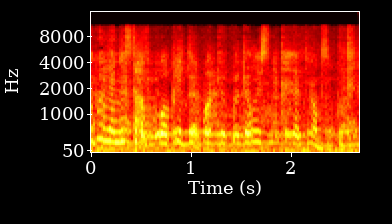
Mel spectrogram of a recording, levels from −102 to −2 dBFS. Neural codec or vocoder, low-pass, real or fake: codec, 24 kHz, 1 kbps, SNAC; 10.8 kHz; fake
